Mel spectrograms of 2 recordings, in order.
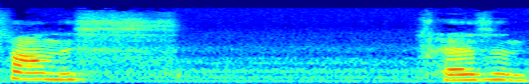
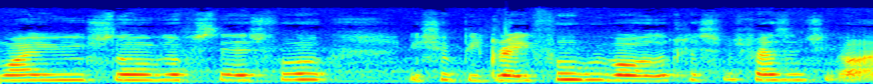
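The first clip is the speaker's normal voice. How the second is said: ordinary delivery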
